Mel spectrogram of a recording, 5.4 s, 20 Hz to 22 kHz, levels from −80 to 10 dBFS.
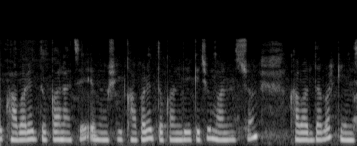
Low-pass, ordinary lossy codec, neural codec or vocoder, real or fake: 7.2 kHz; none; codec, 16 kHz, 8 kbps, FreqCodec, smaller model; fake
